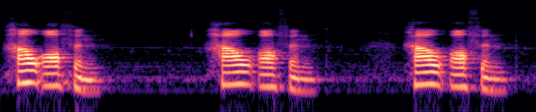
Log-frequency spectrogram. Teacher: If you notice, we do not pronounce the T. We say it like if you don't see the T there.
